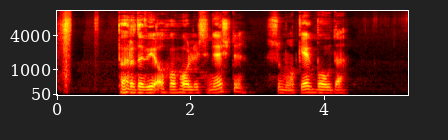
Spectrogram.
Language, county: Lithuanian, Panevėžys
